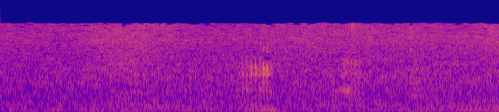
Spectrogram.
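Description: A small pig gives one short call about a second in, followed by a fainter one just after.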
